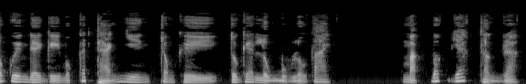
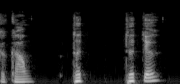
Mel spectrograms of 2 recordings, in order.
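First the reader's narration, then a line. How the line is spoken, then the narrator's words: Stammering. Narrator (Vietnamese): Tôi lắp bắp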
